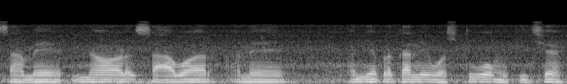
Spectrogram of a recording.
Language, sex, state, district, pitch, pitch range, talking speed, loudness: Gujarati, male, Gujarat, Valsad, 110 Hz, 105-110 Hz, 95 wpm, -14 LUFS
